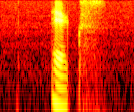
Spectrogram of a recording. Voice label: name x, phonics; フォニックス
